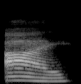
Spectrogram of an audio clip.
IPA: ai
